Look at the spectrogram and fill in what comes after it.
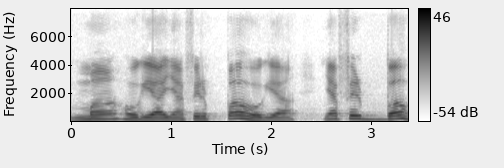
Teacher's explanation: When the two lips come closer the bilabial sounds are produced. फॉर instance sounds like म एंड प।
